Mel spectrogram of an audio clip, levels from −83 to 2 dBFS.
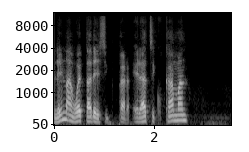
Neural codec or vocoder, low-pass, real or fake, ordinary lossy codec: codec, 16 kHz in and 24 kHz out, 0.6 kbps, FocalCodec, streaming, 4096 codes; 10.8 kHz; fake; MP3, 64 kbps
